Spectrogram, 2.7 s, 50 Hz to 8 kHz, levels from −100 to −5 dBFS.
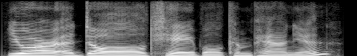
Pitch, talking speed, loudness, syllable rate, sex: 195 Hz, 135 wpm, -16 LUFS, 4.2 syllables/s, female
